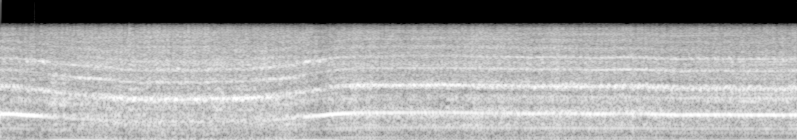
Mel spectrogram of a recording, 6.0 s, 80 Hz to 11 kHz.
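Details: Porsche 944, 2.5 naturally aspirated 8-valve engine running: wavering high squeal and grinding, pitch shifting slightly with revs, hard to locate but from the front; owner suspects oil pump or balance shaft, unconfirmed.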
